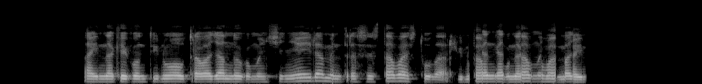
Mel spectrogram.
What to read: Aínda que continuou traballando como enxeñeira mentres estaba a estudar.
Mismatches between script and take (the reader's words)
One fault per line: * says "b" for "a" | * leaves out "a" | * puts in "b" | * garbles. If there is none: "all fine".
* garbles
